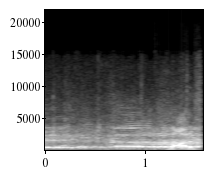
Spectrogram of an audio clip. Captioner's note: audience chanting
